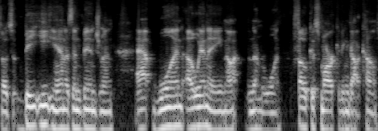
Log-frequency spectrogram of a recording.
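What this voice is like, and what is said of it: Regional accent, '' sounds like 'bin'. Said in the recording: “That's not B-I-N. Yes, I know it sounds like that. That's just my accent.”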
